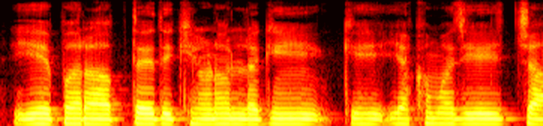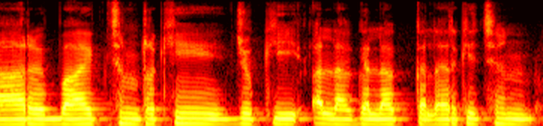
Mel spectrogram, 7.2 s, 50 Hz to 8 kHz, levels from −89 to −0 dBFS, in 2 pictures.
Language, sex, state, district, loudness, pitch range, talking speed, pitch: Kumaoni, male, Uttarakhand, Tehri Garhwal, -16 LUFS, 115-120 Hz, 155 wpm, 115 Hz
